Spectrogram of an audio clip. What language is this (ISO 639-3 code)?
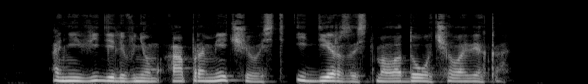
rus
